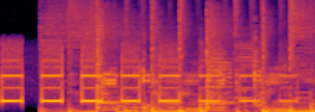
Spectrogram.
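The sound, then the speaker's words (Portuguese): Telephone tones sound as a call is transferred: a short electronic beep, a brief pause, then a long run of rapid, overlapping dialing tones in changing pitches. “estamos transferindo sua ligação para nosso atendimento”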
